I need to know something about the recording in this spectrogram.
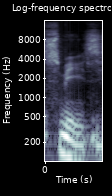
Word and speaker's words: Smeets: So we hear David McGee telling you again about this Dutch couple, Jan and Josh Meets, is that how you say it? Smeets, yeah. Smeets.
